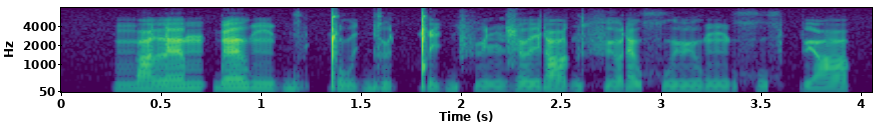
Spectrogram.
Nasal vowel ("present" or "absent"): absent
